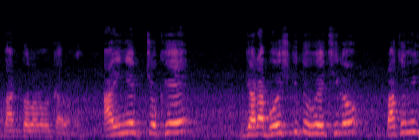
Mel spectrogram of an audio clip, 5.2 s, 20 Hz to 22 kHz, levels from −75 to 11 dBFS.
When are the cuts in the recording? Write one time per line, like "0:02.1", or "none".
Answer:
0:01.2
